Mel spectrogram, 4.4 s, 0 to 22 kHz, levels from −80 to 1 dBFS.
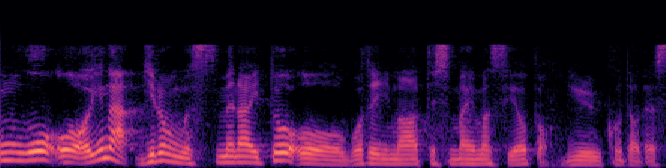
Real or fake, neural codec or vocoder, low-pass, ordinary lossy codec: fake; codec, 16 kHz, 1.1 kbps, Voila-Tokenizer; none; none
